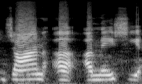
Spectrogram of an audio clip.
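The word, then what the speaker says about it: John Amaechi: That's John Amashi, I believe I'm pronouncing that correct.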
